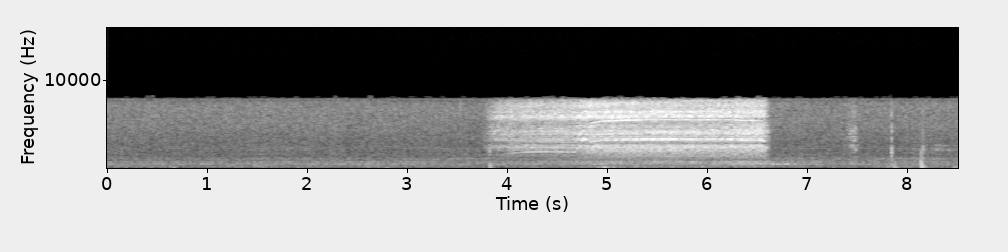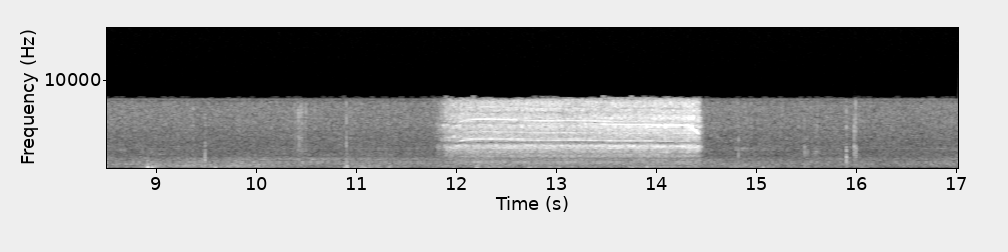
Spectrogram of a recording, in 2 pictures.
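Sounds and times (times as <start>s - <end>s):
power drill whining: 3.8s - 6.6s, 11.8s - 14.5s.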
